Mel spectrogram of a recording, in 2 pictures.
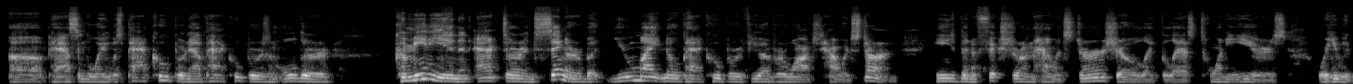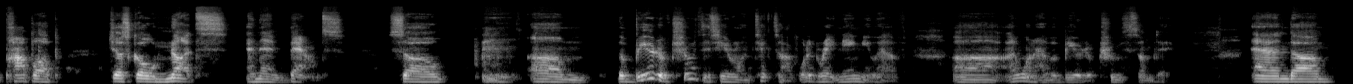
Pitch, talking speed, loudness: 185 Hz, 180 wpm, -24 LUFS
